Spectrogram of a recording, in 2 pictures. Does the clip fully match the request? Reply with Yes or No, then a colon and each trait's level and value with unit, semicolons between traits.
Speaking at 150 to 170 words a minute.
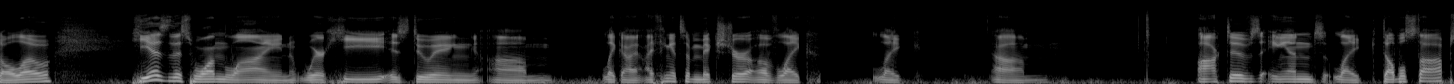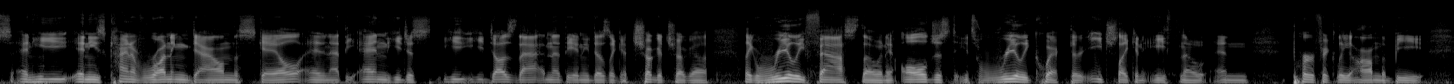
Yes: average, 165 wpm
